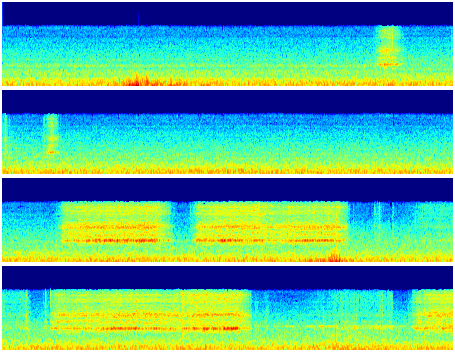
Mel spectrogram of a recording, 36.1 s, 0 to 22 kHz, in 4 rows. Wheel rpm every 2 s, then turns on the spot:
0, 0, 0, 10, 0, 0, 0, 0, 0, 30, 80, 100, 50, 20, 100, 100, 10, 40.
32-34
